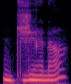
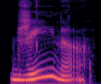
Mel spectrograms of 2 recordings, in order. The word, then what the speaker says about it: Gina: about the girl's name it's not Jenna it's Gina Kim we've got these three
